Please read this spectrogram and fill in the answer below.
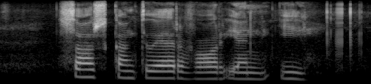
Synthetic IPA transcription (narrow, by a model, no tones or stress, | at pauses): sɑːrskɐntuərvɑːɾiəni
